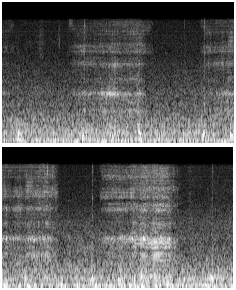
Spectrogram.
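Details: Loud, rasping snores with each breath, about three in nine seconds, from a woman sleeping in a truck, over constant room noise; snoring.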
